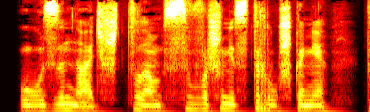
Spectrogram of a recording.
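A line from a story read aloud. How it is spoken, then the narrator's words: Growling, swallowing sounds. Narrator (Russian): прорычал Ерж, глотая звуки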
